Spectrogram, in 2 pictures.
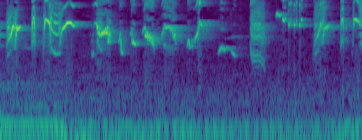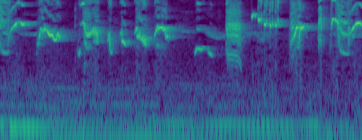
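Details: Oriental magpie-robin singing in the rough, harsh "beset" style: a fast, dense run of high whistles, sharp chirps and rasping notes that sweep up and down almost nonstop, over a steady low hum.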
